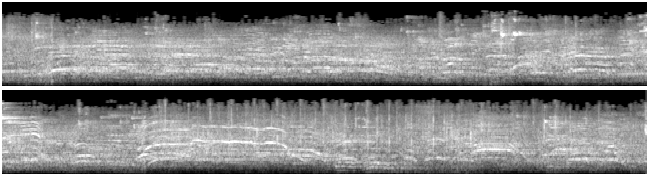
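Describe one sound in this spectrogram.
A crowd cheers and chatters loudly, echoing around a large hall.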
